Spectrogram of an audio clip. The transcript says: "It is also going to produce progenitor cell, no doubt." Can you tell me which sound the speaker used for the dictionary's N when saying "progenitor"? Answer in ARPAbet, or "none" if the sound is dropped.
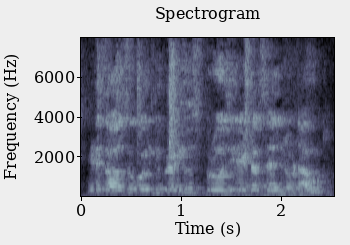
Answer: none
